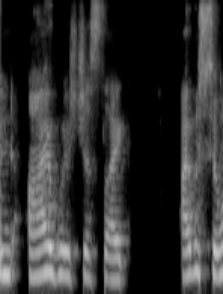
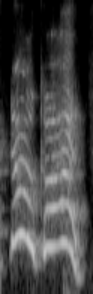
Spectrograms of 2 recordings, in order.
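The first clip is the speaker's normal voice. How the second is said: much higher, light imitation of the host; high mock reply; 4 dB louder than usual. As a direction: pipe it up, breezy. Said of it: "he's like".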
